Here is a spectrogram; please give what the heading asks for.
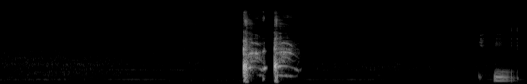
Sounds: Cough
